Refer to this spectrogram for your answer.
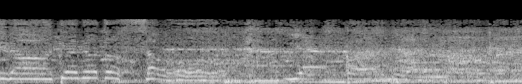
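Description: A loud crowd sings together in rough unison, many voices chanting a melodic tune with shouts and whoops mixed in, steady and boisterous throughout.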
